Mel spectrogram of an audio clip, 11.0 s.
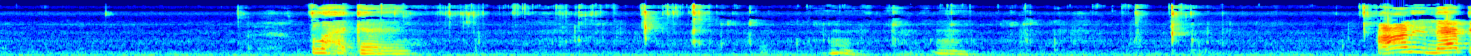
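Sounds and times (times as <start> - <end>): person chewing and lip-smacking: 3.3 - 9.3.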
